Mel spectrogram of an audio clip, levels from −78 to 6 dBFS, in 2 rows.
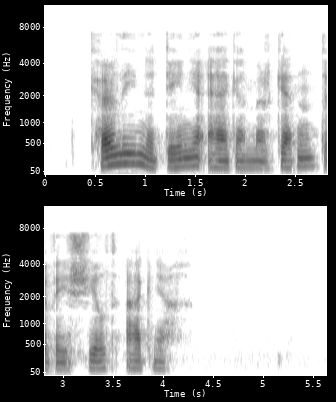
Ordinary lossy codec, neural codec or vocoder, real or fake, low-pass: AAC, 32 kbps; none; real; 7.2 kHz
